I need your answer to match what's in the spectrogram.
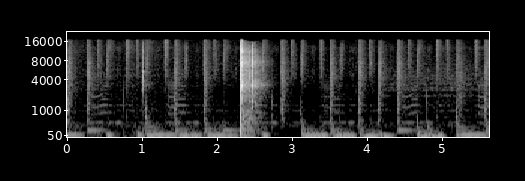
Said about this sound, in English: And then I have to push here. I have to push this so that that thing, the glass sphere goes down inside of the liquid.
